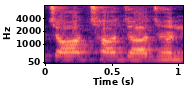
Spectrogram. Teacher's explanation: এই পাঁচটি কই তালব্য বর্ণ কারণ এগুলি আমার তালুর উচ্চারণ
